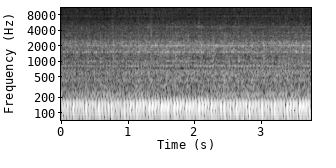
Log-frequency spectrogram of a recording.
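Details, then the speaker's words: Pointer 1.8 shaking at idle; with the missing part bridged by a jumper cable across two terminals, idle steadies to an even, smooth rhythm with no shake or misfire; fault fixed (previously also stumbled on acceleration). "Hay mejora bastante, hasta se oye el motor cómo se estabiliza."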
